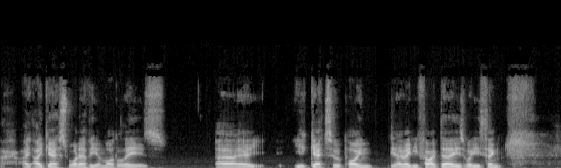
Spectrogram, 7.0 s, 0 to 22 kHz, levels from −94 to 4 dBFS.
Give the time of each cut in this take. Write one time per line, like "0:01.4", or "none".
0:04.8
